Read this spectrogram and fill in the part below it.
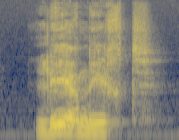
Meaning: gay man dressed in leather
- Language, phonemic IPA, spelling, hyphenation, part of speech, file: Dutch, /ˈleːr.nɪxt/, leernicht, leer‧nicht, noun, Nl-leernicht.ogg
